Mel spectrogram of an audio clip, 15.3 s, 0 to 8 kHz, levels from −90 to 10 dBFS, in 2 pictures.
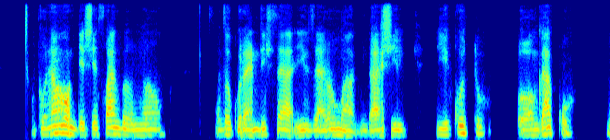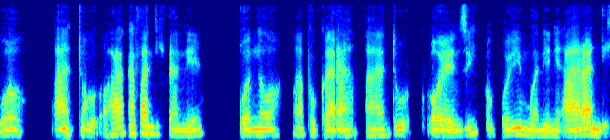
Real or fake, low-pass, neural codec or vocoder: fake; 7.2 kHz; codec, 24 kHz, 1.5 kbps, HILCodec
